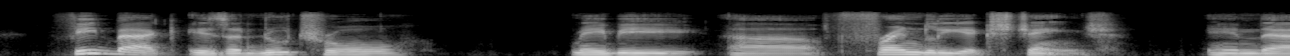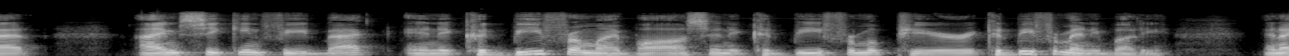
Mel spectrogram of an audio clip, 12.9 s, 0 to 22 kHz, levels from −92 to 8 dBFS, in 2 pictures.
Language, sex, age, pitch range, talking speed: English, male, 40-59, 110-135 Hz, 155 wpm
